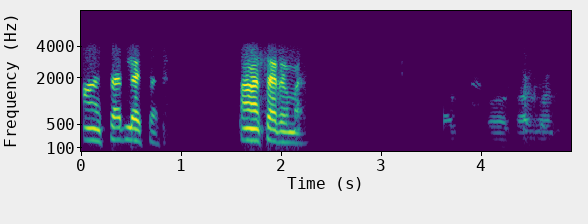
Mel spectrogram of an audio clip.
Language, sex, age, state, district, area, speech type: Telugu, female, 45-60, Andhra Pradesh, Bapatla, urban, conversation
